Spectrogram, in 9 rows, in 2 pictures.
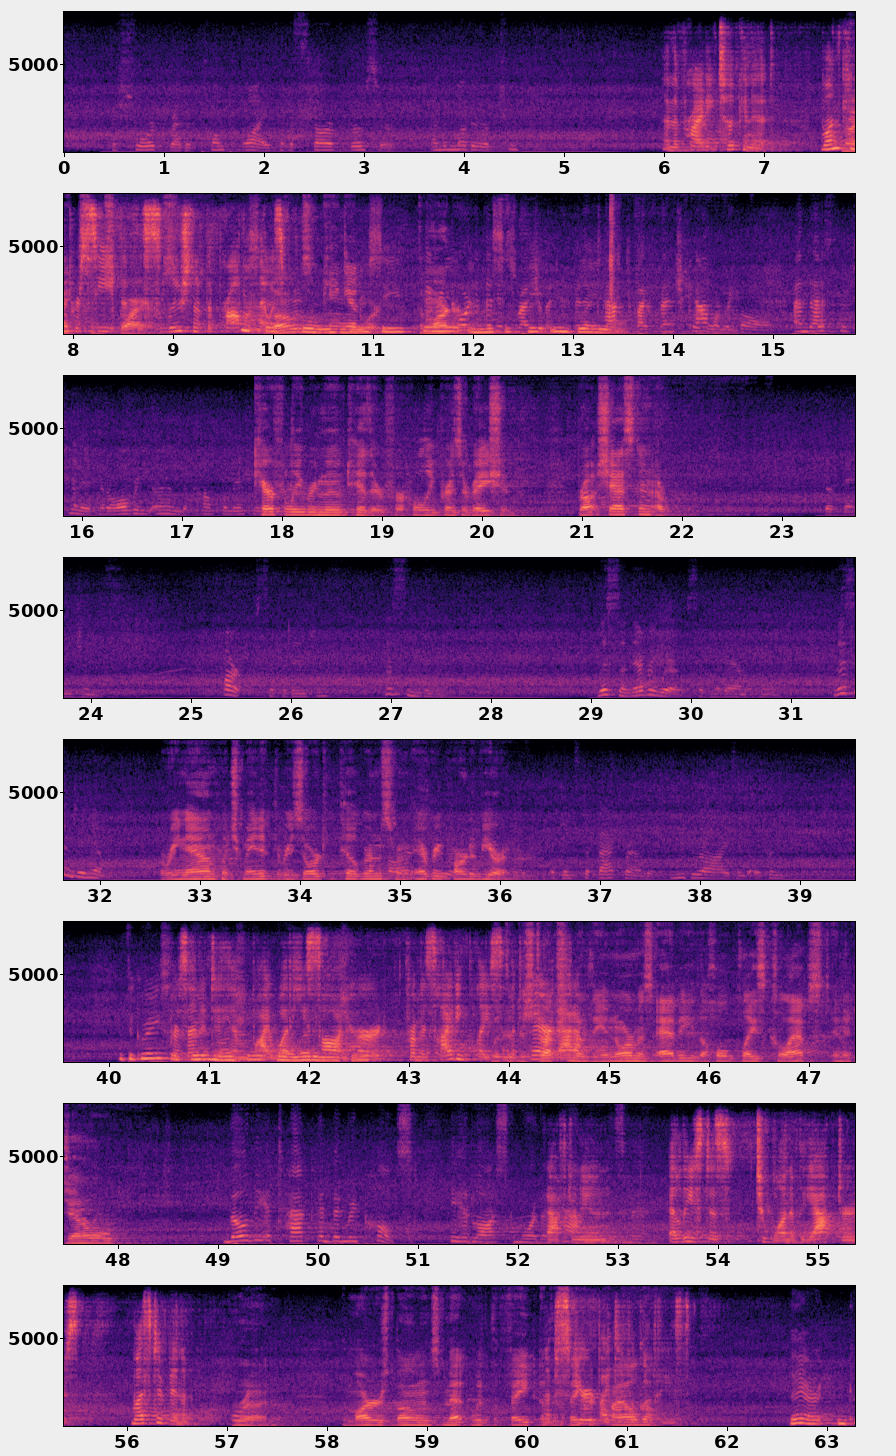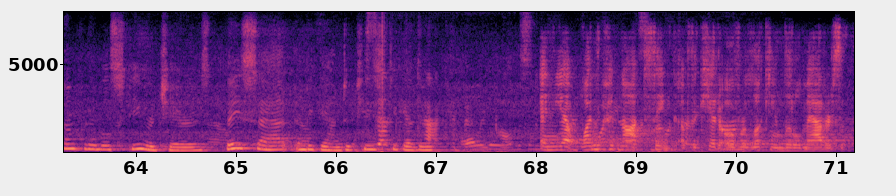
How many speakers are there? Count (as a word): five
